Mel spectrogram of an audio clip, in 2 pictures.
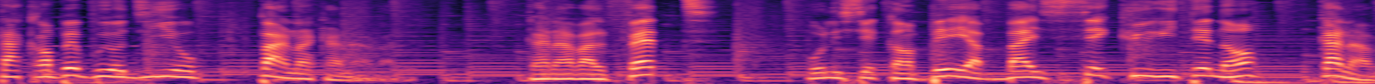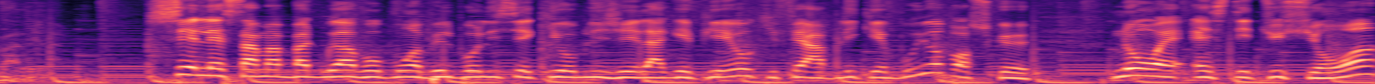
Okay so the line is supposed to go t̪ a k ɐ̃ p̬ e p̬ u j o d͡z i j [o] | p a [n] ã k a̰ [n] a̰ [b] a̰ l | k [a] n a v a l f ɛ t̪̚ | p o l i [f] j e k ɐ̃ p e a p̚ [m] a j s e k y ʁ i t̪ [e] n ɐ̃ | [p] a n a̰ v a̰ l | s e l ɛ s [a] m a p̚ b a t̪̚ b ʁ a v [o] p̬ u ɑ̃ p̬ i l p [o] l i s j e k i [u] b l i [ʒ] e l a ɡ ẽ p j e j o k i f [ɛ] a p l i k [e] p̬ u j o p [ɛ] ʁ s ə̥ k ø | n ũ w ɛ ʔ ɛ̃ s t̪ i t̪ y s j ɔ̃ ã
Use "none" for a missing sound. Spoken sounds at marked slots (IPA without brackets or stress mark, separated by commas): o, n, n, v, a, s, b, e, k, a, o, o, o, ʒ, ɛ, e, a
